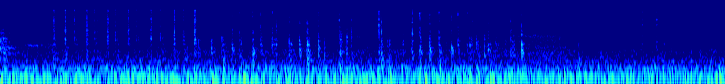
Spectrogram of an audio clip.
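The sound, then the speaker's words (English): Rapid clicking of a computer keyboard as code is typed, in uneven bursts, fairly quiet, with a steady low hum underneath and a few scattered keystrokes near the end. “So by creating these snippets, I can do a lot less typing.”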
